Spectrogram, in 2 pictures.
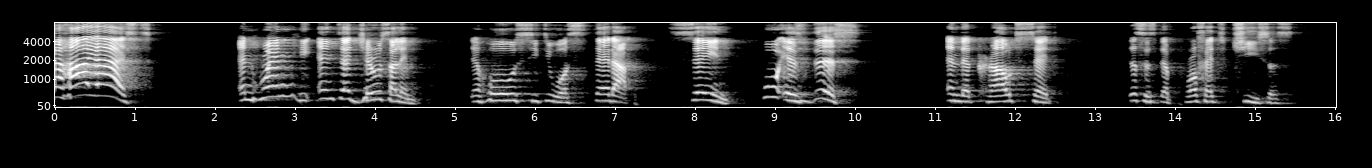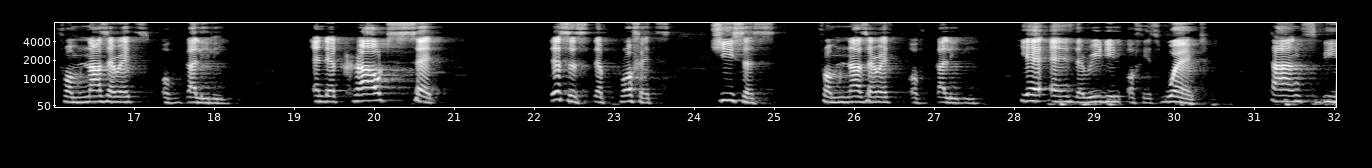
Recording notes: Sermon preached at CBC Shiashie Campus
